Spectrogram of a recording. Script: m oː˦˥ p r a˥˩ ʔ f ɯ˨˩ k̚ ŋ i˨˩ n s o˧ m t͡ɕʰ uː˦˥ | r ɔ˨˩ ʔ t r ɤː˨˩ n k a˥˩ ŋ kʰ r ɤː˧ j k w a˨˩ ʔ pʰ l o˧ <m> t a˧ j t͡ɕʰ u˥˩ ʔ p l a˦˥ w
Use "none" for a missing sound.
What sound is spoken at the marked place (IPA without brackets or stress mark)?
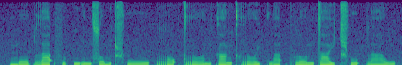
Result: n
